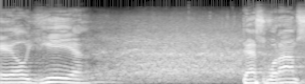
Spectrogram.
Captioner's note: audience laughs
